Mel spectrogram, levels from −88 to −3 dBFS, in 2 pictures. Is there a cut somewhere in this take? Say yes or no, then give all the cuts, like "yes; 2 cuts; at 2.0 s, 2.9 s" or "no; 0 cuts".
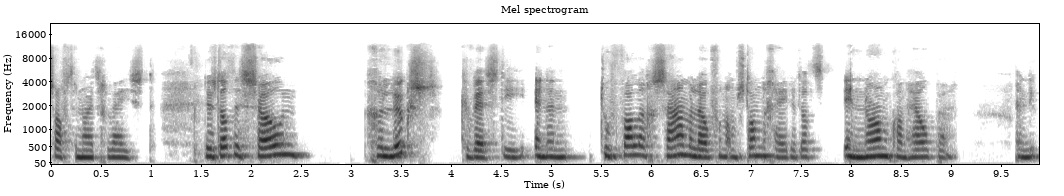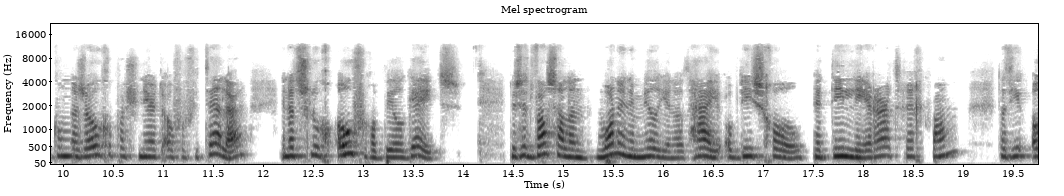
yes; 1 cut; at 9.6 s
